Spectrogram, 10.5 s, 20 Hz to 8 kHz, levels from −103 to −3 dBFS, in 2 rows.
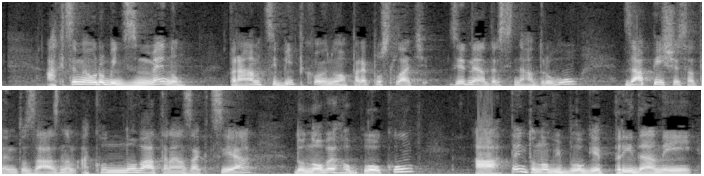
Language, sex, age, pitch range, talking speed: Slovak, male, 20-39, 120-155 Hz, 170 wpm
